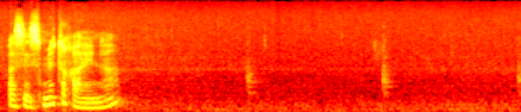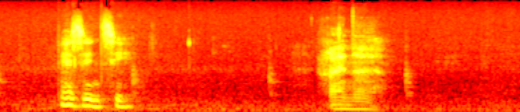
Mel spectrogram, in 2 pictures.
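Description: An older woman speaks calmly and close by, in short phrases.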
